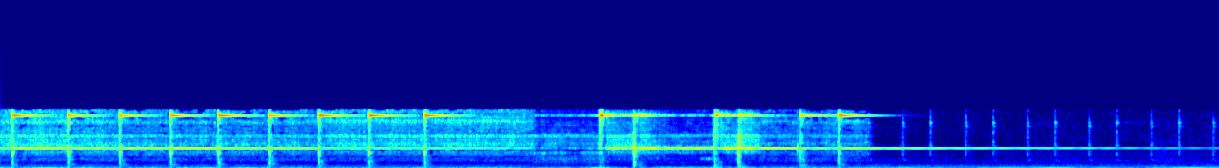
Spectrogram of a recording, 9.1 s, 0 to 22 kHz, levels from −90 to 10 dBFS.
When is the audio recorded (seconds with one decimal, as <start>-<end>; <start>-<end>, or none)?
0.0-4.0; 5.7-9.1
